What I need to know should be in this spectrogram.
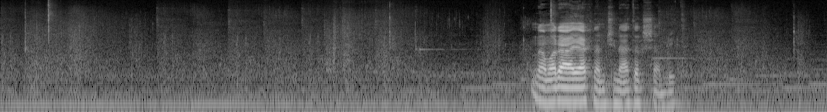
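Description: Water splashes as a figure swims.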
